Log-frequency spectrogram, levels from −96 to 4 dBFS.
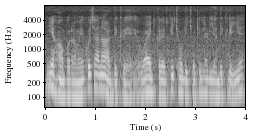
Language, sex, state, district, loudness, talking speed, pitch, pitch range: Hindi, male, Himachal Pradesh, Shimla, -19 LUFS, 255 wpm, 115 Hz, 105-130 Hz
